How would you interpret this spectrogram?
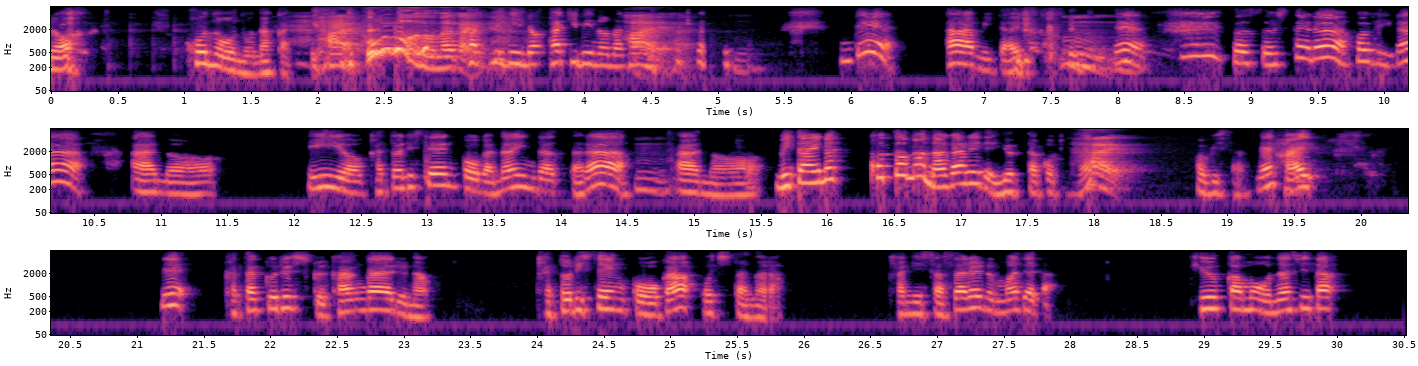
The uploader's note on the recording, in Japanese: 今回もリモートでの収録となっているため、聴きにくい箇所があるかもしれませんが、ご了承いただければ幸いです。32分あたりから、聞き取りにくい部分がございます。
